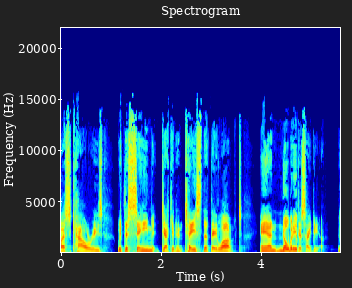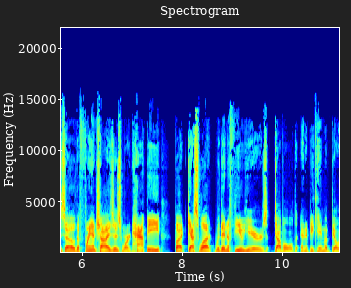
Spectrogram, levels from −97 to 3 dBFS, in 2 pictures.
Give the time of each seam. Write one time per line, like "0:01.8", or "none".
0:04.7
0:09.8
